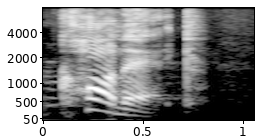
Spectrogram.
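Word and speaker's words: chanak: That word train in the Hebrew, it is the word konak. It is spelled C-H-A-N-A-K. C-H-A-N-A-K.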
